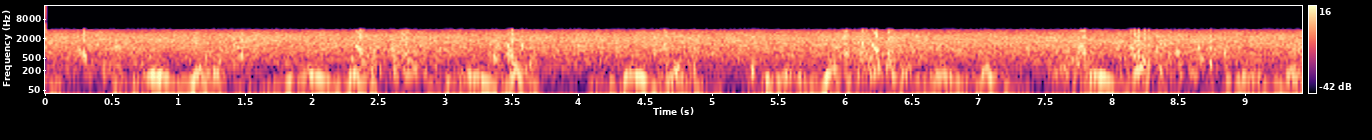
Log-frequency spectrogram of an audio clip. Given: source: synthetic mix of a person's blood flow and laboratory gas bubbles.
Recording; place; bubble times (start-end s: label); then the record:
Doppler ultrasound of blood flow; precordium
0.21-0.36 s: bubbles
0.41-0.57 s: bubbles
0.63-0.80 s: bubbles
1.16-1.35 s: bubbles
1.42-1.51 s: bubbles
2.28-2.87 s: bubbles
2.91-2.98 s: bubbles
3.33-3.71 s: bubbles
4.61-4.72 s: bubbles
4.82-4.90 s: bubbles
5.25-5.36 s: bubbles
5.84-6.60 s: bubbles
6.67-6.75 s: bubbles
7.34-7.39 s: bubbles
7.50-7.86 s: bubbles
8.03-8.88 s: bubbles
9.33-9.44 s: bubbles
From the record:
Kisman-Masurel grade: 242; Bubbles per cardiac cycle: several, 3 to 8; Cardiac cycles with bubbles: 100%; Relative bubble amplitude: moderate (0.250 to 0.450); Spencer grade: 3 (all of the cardiac periods contain showers or single bubble signals, but not dominating or overriding the cardiac motion signals); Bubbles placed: anywhere in the cardiac cycle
